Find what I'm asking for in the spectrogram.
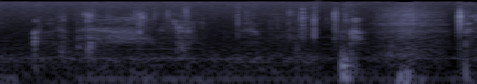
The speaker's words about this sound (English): Now, time to taste it. Boy, it's sure sticky.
